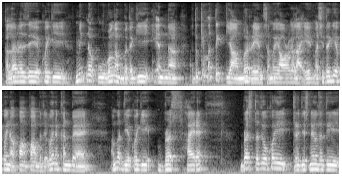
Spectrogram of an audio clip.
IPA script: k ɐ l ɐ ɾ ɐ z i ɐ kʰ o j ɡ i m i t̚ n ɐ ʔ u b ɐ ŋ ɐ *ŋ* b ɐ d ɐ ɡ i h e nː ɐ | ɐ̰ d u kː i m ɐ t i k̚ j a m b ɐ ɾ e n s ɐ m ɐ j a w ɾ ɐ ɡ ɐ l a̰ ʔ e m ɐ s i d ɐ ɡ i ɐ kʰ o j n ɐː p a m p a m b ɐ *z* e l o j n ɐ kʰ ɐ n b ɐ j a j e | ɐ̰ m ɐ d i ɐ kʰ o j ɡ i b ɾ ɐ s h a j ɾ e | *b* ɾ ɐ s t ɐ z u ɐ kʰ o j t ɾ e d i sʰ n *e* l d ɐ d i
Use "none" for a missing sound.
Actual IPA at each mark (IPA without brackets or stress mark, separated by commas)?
m, z, b, e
